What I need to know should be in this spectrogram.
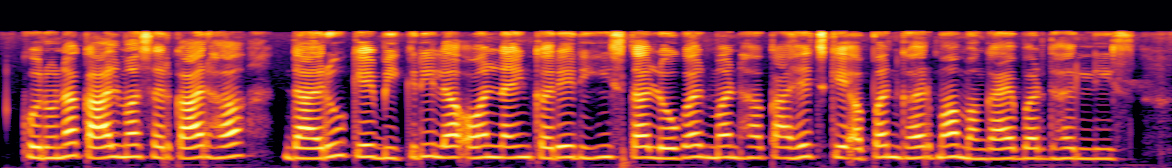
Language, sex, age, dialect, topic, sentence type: Chhattisgarhi, female, 18-24, Western/Budati/Khatahi, banking, statement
